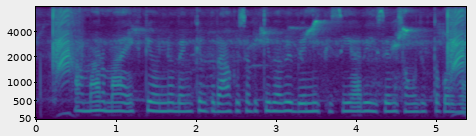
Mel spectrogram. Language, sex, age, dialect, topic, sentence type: Bengali, female, 25-30, Jharkhandi, banking, question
